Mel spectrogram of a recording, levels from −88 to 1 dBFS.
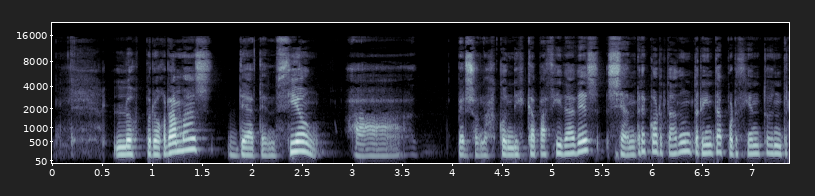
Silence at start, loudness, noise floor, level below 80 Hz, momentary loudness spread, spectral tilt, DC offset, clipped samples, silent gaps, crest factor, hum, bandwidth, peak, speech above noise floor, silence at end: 0.2 s; -20 LUFS; -43 dBFS; -70 dBFS; 15 LU; -4.5 dB/octave; under 0.1%; under 0.1%; none; 20 dB; none; 15.5 kHz; 0 dBFS; 23 dB; 0 s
